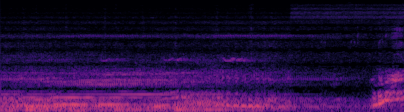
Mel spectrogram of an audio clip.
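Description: Male lion roaring low, the call fading out after about three seconds.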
